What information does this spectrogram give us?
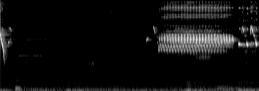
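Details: Master canary song for stimulating other canaries that have gone quiet: nearly two seconds of near-silence, then a short, dense, high buzzing trill followed by a few sharp chirps.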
